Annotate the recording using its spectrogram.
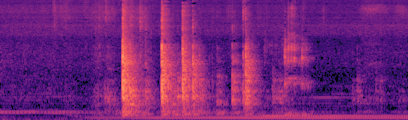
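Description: A wicker basket of old, dried rock-hard lemons being picked up and handled: a few sharp knocks and rustles starting about a second in, the first the loudest, over a low steady hum that begins at the same time.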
